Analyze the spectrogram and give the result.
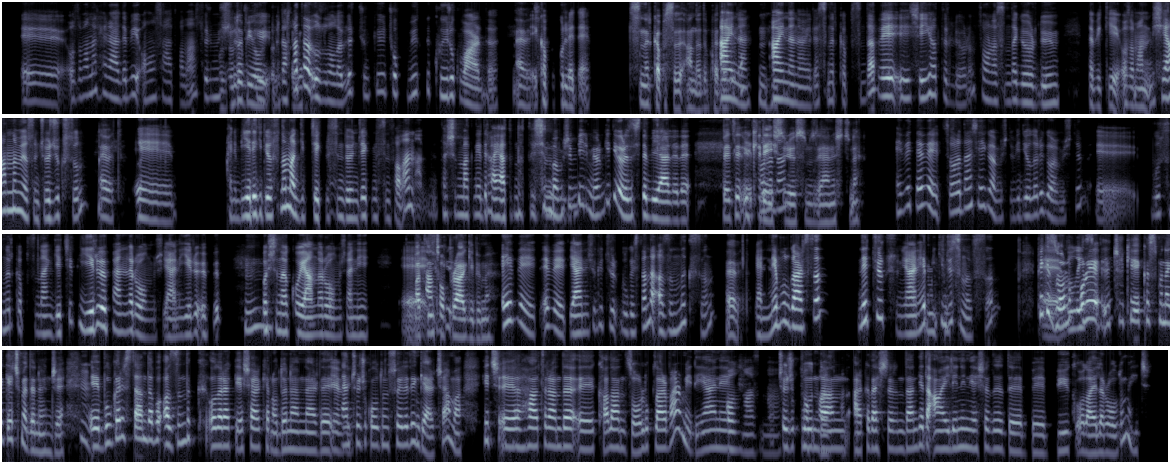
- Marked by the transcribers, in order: other background noise
- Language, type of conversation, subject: Turkish, podcast, Ailenizin göç hikâyesi nasıl başladı, anlatsana?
